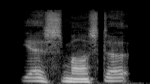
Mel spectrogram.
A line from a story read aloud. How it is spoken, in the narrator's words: groaned Aragorn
